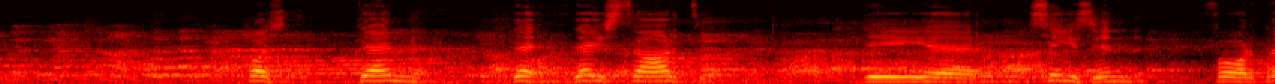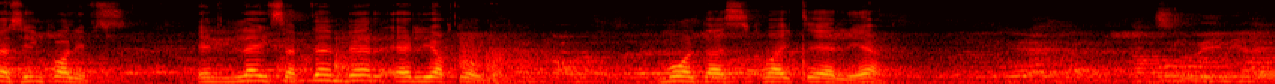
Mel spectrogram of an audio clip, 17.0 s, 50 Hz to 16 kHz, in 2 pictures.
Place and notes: Il-Ħerba, Żejtun, Malta - Zejtun Band Club
Zejtun's mayor talks at Zejtun Band Club, of which he is also the president
(Sony PCM D50)
Bon Kunsill, Żejtun, Malta, April 2017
